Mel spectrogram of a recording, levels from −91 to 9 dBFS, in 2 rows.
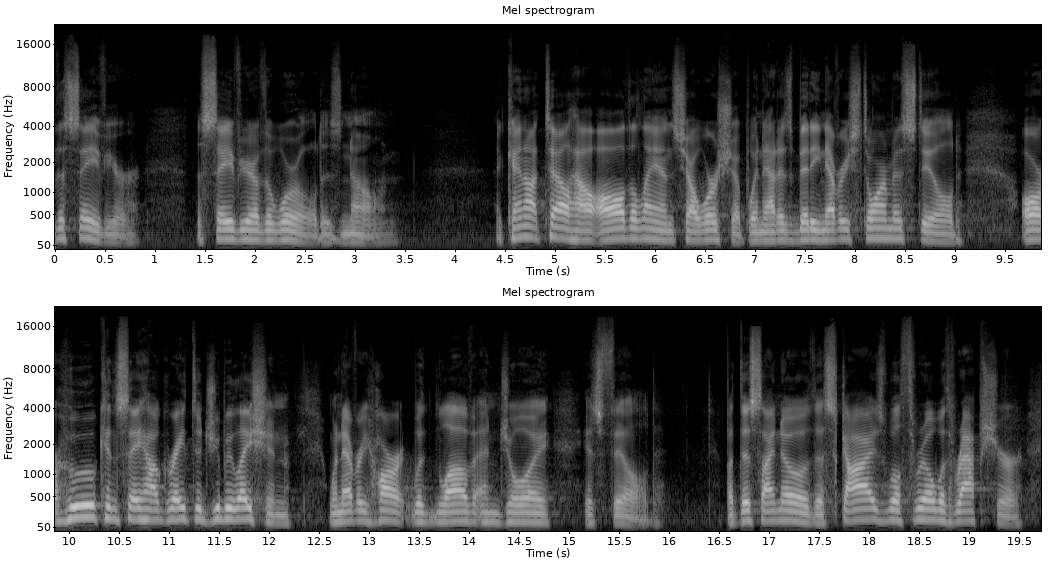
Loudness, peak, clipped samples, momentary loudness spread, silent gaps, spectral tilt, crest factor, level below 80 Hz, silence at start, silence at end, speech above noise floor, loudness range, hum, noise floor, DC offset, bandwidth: -27 LUFS; -8 dBFS; under 0.1%; 13 LU; none; -5 dB/octave; 18 dB; -78 dBFS; 0 s; 0.2 s; 40 dB; 6 LU; none; -67 dBFS; under 0.1%; 17 kHz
